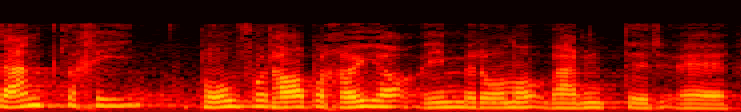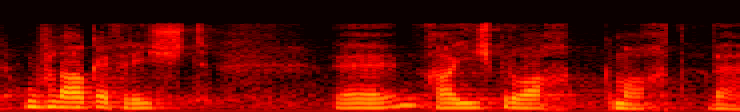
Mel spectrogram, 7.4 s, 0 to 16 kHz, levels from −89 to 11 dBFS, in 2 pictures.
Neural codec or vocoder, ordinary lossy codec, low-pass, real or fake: none; none; 7.2 kHz; real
